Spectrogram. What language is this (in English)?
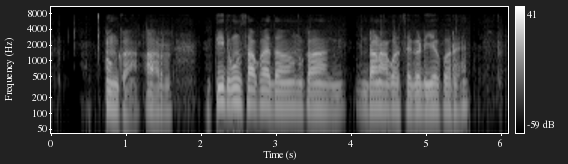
Santali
